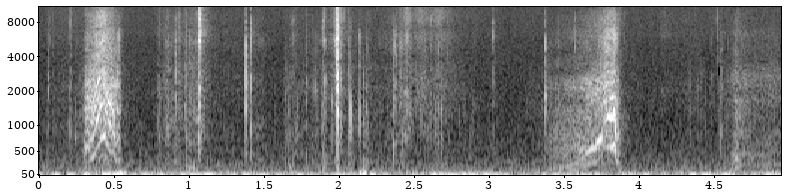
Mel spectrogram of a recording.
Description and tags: The zipper of the coin purse section of a wallet going back and forth.
coin-purse, wallet, stanford-university, zipper, aip09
